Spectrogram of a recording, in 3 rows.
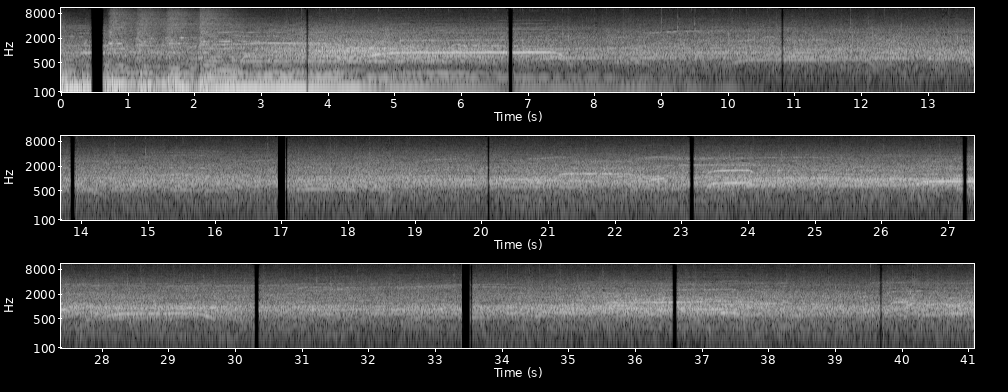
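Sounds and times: crowd cheering and applauding: 0:00.0 - 0:41.0
shouts and whoops: 0:02.6 - 0:41.0.

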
